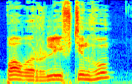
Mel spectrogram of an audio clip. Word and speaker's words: пауерліфтингу: Ось, Наталя, у нас майстер спорту з пауерліфтингу. Я вимовив це слово правильно? – Супер.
